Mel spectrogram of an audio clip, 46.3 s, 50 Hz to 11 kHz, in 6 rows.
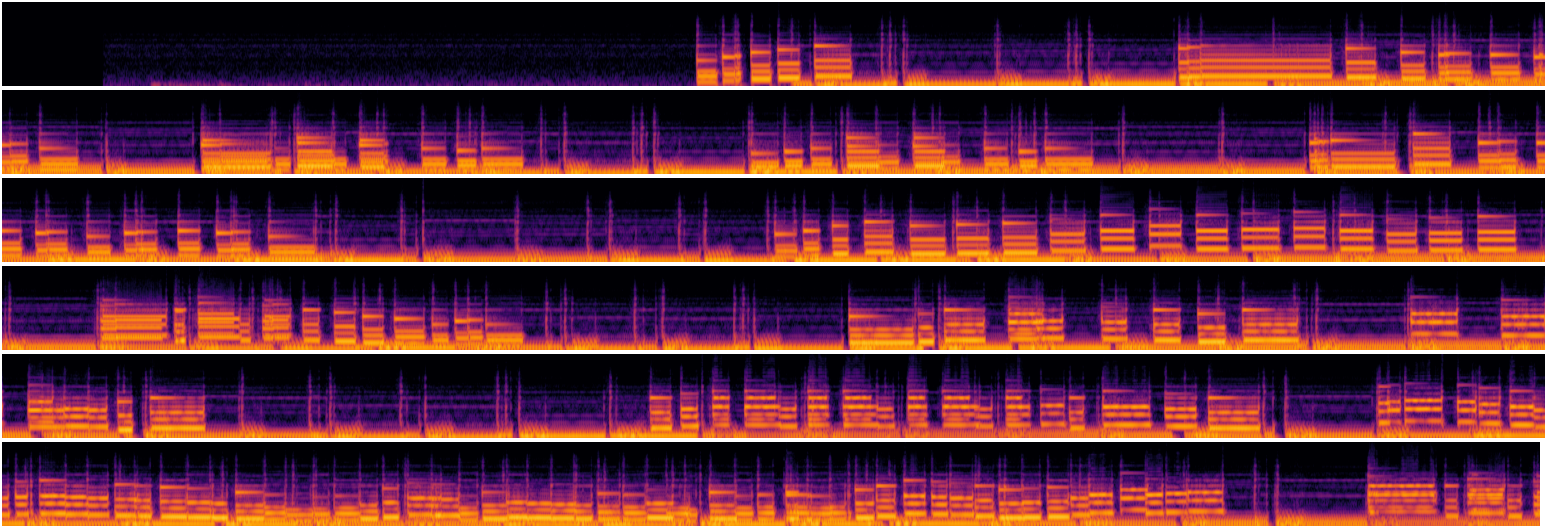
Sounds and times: Synthesizer: 3.5s - 46.2s.

